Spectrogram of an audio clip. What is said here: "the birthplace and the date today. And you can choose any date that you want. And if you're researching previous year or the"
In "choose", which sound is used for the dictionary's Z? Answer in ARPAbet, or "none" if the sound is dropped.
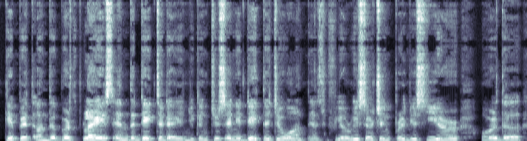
S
